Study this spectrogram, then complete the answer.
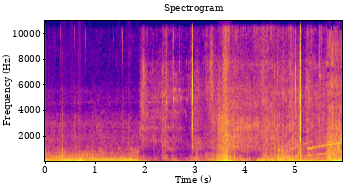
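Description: A fishing reel clicks as line is reeled in.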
